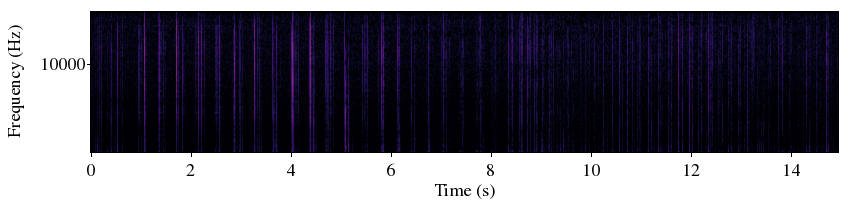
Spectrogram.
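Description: A yellow, hollow, inflated PVC spiky massage ball with nubs is held up in one hand and tapped from below with the fingertips. Quick, dry taps come in a steady rhythm at first, then speed up into a dense, rapid patter. A faint low hum sits underneath throughout.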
